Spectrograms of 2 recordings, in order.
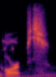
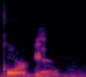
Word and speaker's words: corps: it's just it's just core woman you said Corps it's just core it's weird word but yeah it would say like Marine core but it's spelled cor English yeah letters for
